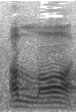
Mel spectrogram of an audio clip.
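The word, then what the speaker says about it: الله: لفظ اللہ ہے نا، عربی میں اس کا تلفظ کریں تو طریقہ یہ ہے کہ زبان کو مفخم کریں، موٹا کریں، اللہ، یعنی اللہ نہیں، اللہ، اللہ، اللہ اکبر۔ یہ اللہ ذوالجلال اتنے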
